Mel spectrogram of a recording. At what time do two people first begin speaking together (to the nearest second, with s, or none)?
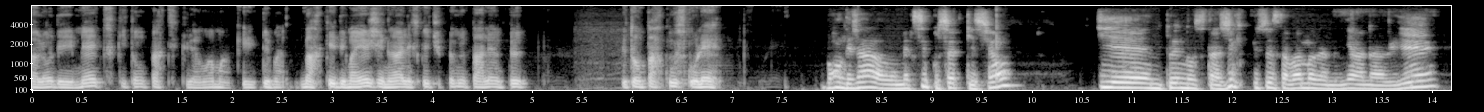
none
